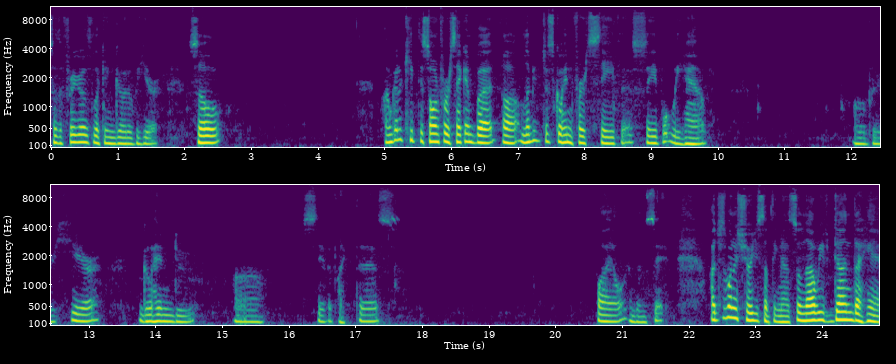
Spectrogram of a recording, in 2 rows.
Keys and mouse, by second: 0.8 shift+middle click, 5.0 click, 7.5 shift+middle click, 8.4 shift+middle click, 10.6 ctrl+middle click, 11.9 shift+middle click, 15.8 click, 17.6 ctrl+middle click, 20.5 click, 24.6 shift+middle click.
